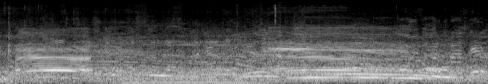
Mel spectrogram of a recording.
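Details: At Ambari market in Dinajpur on 7 August 2026, cows kept with their calves give several harmonic moos, one rising then falling, others long and level, amid nearby human voices and crowd noise.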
